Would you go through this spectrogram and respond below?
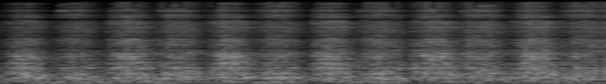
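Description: Rhythmic back-and-forth sawing through a stainless steel bolt, a steady run of about seven even strokes, close and loud with no talking.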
